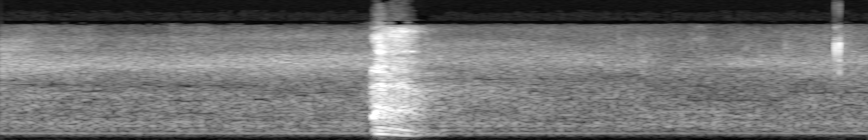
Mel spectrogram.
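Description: A man clears his throat once, a short, loud burst about halfway through, over a steady low hum and faint hiss.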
